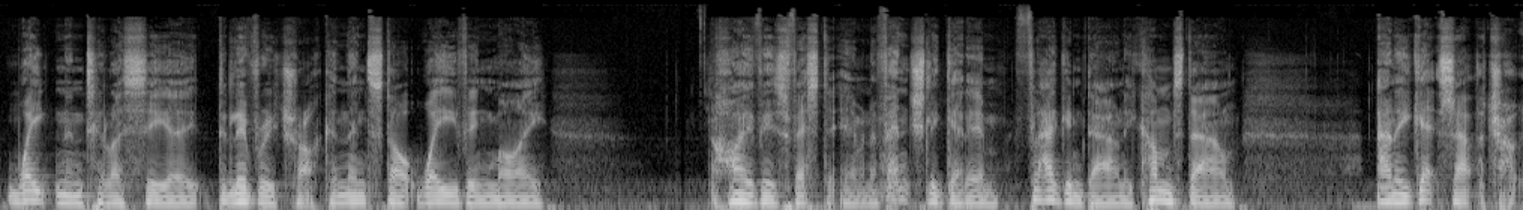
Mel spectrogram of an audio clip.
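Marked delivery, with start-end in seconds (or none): none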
